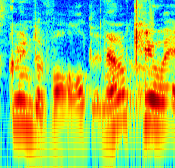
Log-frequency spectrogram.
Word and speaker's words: Grindelwald: to be really clear his name was Green default and not going to Wald I don't care the German the fact that some people that will be add to pronounced on-screen grinned Imelda it was like nails on chalkboard like no it is grin default and I don't care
